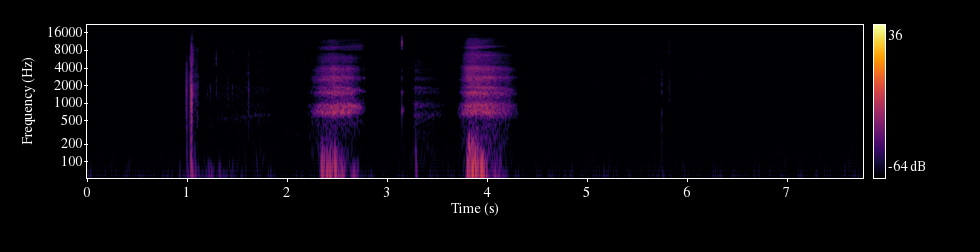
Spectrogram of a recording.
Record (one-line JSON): {"exhalation_length": "7.8 s", "exhalation_amplitude": 2549, "exhalation_signal_mean_std_ratio": 0.26, "survey_phase": "beta (2021-08-13 to 2022-03-07)", "age": "45-64", "gender": "Female", "wearing_mask": "No", "symptom_cough_any": true, "symptom_runny_or_blocked_nose": true, "symptom_shortness_of_breath": true, "symptom_sore_throat": true, "symptom_fatigue": true, "symptom_fever_high_temperature": true, "symptom_headache": true, "symptom_onset": "3 days", "smoker_status": "Never smoked", "respiratory_condition_asthma": false, "respiratory_condition_other": false, "recruitment_source": "Test and Trace", "submission_delay": "2 days", "covid_test_result": "Positive", "covid_test_method": "RT-qPCR", "covid_ct_value": 22.7, "covid_ct_gene": "ORF1ab gene"}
